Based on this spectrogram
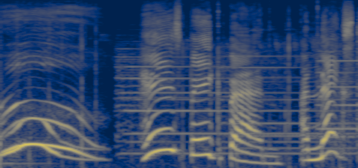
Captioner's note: clock chimes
